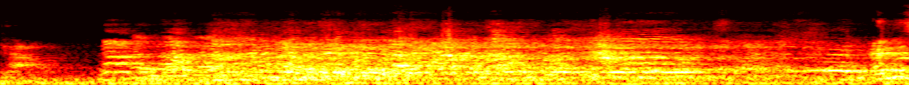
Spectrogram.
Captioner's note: laughter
